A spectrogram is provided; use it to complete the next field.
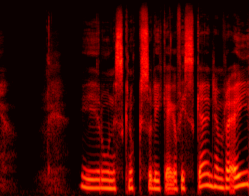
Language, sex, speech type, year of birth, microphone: Norwegian, female, spontaneous, 1985, Shure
